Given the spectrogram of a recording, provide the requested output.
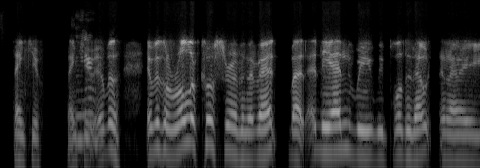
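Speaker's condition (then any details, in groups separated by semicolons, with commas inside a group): Cerebral palsy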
